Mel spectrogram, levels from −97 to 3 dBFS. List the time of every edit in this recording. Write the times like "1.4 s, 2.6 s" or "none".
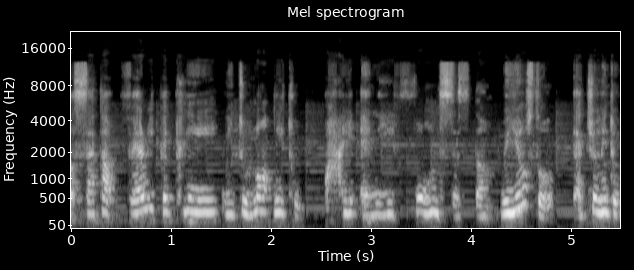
1.5 s, 4.1 s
